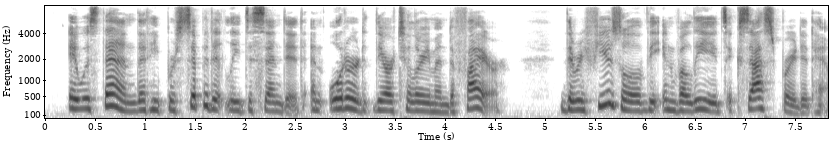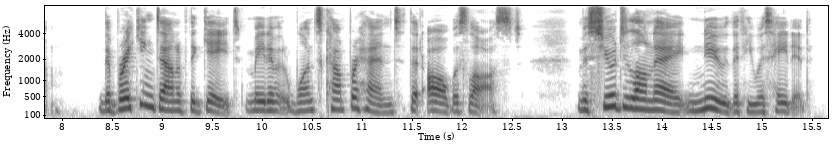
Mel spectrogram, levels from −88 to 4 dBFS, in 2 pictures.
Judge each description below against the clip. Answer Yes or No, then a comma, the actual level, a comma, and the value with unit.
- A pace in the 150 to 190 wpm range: Yes, average, 165 wpm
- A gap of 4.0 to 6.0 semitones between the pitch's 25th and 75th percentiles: No, average, 3.6 semitones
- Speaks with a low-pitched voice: No, high, 190 Hz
